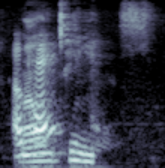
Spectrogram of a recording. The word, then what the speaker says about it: mountain: People will say mountains, but imagine that the A is silent.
